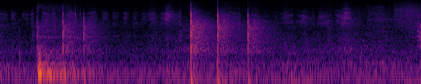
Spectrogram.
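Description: Chalk writing on a chalkboard: scratchy strokes and sharp taps of the chalk against the board, a cluster about half a second in and three more taps around two seconds in.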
